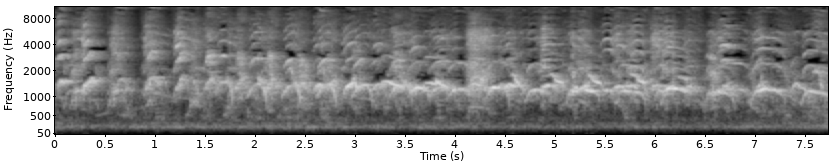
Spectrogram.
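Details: Black Labrador puppies, 29 days old, noisy while feeding: a continuous tangle of squealing whimpers and bent, whiny yelps from several pups at once, loud and unbroken from start to finish.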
